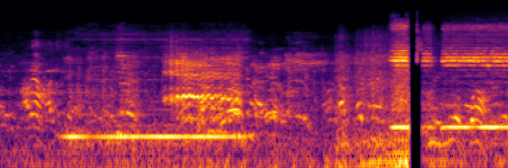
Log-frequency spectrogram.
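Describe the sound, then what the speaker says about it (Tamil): Sheep bleat several times at a busy outdoor goat market in Mukkudal. The wavering calls come fairly close, over crowd chatter and background noise, with a sharp electronic buzz near the end. "செம்மறி ஆடு அழகான செம்மறி ஆடு"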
